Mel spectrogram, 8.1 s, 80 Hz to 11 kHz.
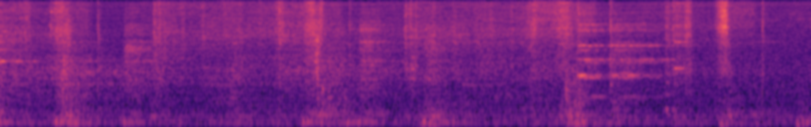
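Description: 500 W fiber laser cutting machine cutting 1 mm mild steel sheet: a steady hiss from the cutting head, broken about once a second by short, sharp blasts of hiss as the beam cuts and pierces.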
